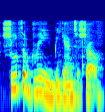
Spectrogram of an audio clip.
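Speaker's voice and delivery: storybook read-aloud to the class; reading to children. Acted. Teacher reading a story to fourth graders, gentle read-aloud. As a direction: read it like a picture book for kids.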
